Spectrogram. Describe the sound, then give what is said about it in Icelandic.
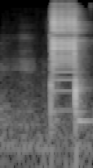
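A single loud, harsh electronic buzzer blast, the bell sound of a quiz team named Stjarnan, lasting about a quarter second, rich in bright high overtones, followed by a lower lingering tone that fades out. “Getur þú að gefa okkur hljóðdæmi á bjöllina?”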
